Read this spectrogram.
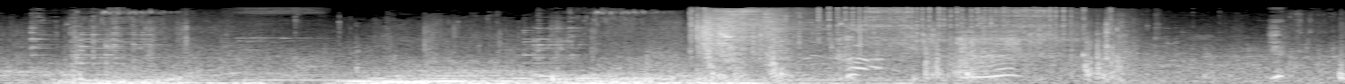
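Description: Hands and feet scrape against a stone wall during a climb.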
